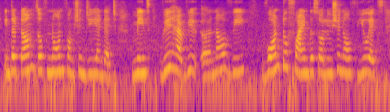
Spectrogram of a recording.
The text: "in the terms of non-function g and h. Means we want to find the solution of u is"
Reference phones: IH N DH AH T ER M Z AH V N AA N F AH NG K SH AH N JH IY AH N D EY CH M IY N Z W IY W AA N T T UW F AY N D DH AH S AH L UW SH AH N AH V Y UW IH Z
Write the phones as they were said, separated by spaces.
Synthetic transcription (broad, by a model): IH N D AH T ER M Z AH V N AA N F AH NG K SH AH N JH IY AH N D EY CH M IY N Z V IY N AA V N T UW F AY N D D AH S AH L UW SH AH N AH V Y UW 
